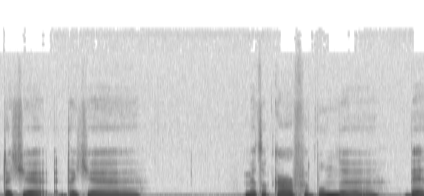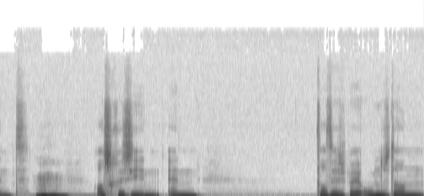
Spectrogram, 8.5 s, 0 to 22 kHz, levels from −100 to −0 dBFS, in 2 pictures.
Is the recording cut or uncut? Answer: uncut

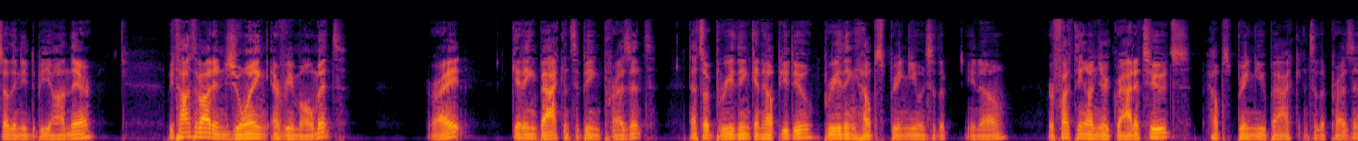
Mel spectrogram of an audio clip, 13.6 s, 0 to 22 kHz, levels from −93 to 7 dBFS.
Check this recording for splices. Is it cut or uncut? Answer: cut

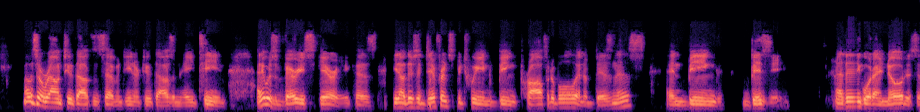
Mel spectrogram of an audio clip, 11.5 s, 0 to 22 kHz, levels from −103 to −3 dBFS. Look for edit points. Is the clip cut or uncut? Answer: cut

